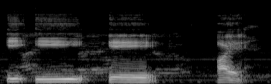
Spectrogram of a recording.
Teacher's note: जीभ का अगला भाग प्रयोग में आता है। अगले भाग, जीभ के अगले भाग के माध्यम से ये बोले जाते हैं। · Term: अग्रस्वर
